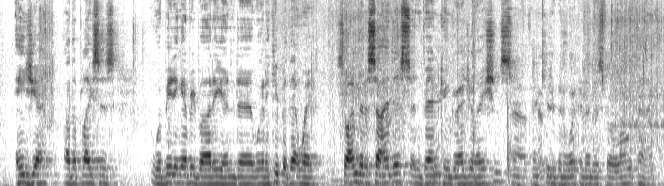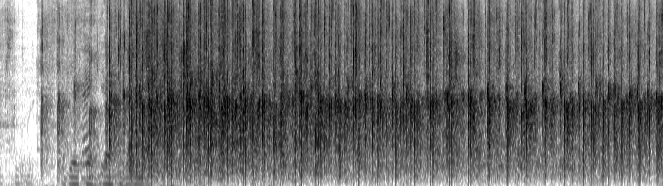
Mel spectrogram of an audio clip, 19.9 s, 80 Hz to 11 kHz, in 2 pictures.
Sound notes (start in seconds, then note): 12.8 applause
